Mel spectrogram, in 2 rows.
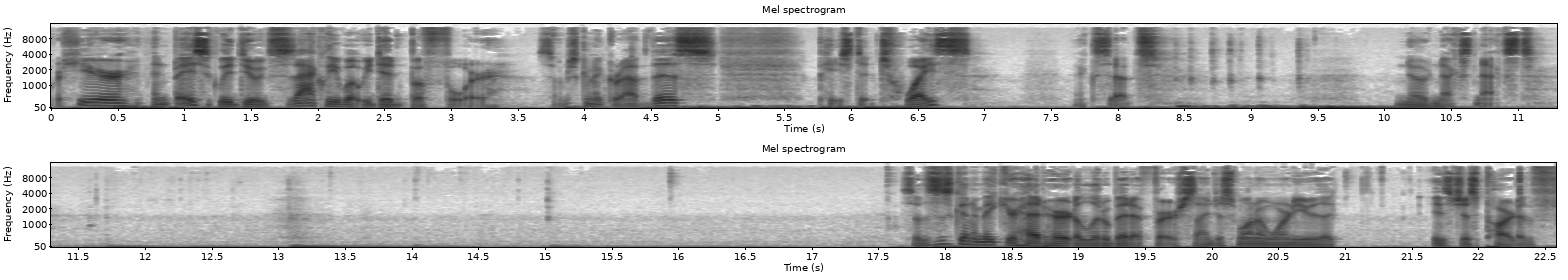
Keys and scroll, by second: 5.0 ctrl+c, 5.6 ctrl+v, 5.7 ctrl+v, 14.3-14.9 alt+scroll, 14.9 alt+scroll, 18.4-19.1 alt+scroll.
